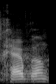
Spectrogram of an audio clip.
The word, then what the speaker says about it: Gerbrand: So the Dutch way to pronounce my name is Gerbrand, but since no one can do that, I pronounce anything vaguely.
